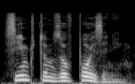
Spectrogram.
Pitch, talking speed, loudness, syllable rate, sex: 155 Hz, 135 wpm, -15 LUFS, 4.8 syllables/s, male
